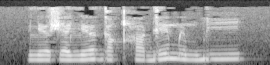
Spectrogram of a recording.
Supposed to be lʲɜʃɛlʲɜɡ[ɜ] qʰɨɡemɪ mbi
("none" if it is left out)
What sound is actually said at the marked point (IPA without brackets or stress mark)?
ɛ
